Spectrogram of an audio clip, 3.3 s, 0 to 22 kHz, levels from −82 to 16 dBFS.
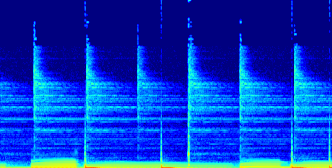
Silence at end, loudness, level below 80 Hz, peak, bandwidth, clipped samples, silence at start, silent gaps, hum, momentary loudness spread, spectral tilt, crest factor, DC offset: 0 s; -19 LUFS; -18 dBFS; -2 dBFS; 15.5 kHz; under 0.1%; 0 s; none; none; 10 LU; -7 dB/octave; 14 dB; under 0.1%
